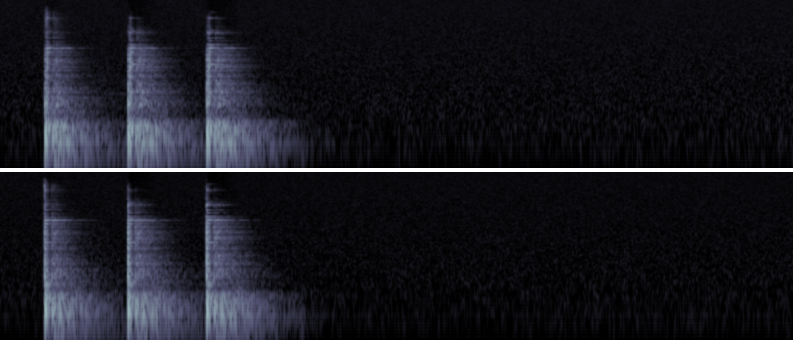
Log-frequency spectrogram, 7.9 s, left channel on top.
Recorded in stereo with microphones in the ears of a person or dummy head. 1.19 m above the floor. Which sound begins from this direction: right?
Hammering, at 0.4 s.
